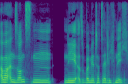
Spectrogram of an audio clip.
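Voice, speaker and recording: At a moderate pace, a woman talks at medium pitch in an unremarkable speaking voice. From Germany. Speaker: podcast host. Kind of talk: casual chat.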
